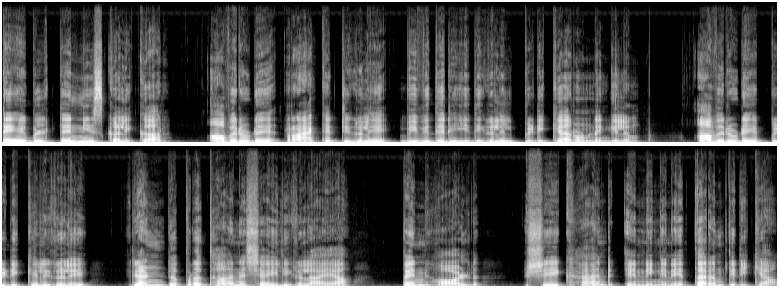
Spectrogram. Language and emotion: Malayalam, neutral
